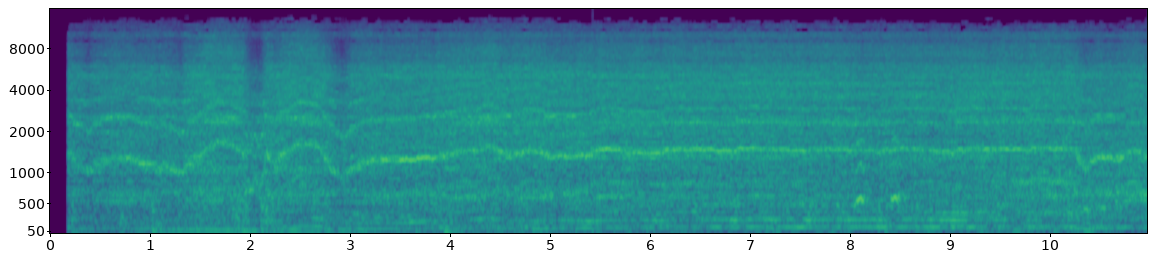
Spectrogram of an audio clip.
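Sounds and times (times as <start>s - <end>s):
toy motorcycle motor whine: 0.2s - 10.9s.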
